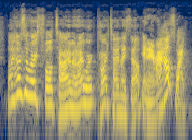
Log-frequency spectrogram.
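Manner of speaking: high, loud mocking reading; mock letter writer. Host mocking the wife's garbled letter, high voice. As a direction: parrot her clumsy sentence.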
